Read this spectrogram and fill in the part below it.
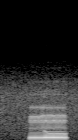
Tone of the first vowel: high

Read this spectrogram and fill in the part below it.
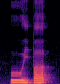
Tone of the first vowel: low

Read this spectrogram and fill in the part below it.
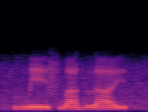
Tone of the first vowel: high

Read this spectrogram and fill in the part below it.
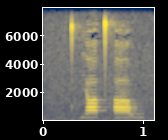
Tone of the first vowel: high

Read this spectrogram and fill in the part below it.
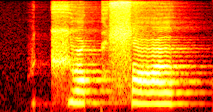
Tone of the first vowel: high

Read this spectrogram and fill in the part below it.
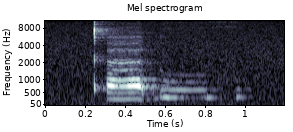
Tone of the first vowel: low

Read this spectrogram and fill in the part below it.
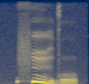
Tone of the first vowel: falling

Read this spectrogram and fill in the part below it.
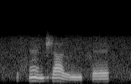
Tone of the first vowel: high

